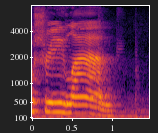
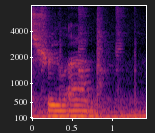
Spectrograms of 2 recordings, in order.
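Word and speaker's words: Xiu Lan: Go Sri Lan. X-I-U-L-A-N. That's how you pronounce Sri Lan.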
